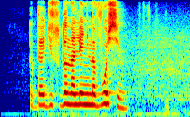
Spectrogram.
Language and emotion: Russian, angry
